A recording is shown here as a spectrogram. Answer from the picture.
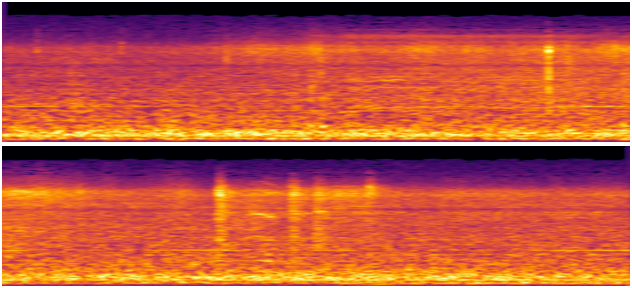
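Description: Steady hum of city traffic, with a few faint clicks in the second half.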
